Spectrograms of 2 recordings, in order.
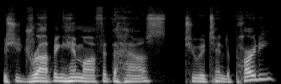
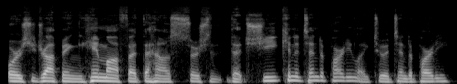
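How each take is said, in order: First: Party stressed with a rising question tune. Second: Him and then can each hit hard; stress on him and can. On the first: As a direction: lean on the word party and lift it. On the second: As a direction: punch him, then can, to split the meaning. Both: Shown as a demonstration. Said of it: "it's ambiguous as to who is attending".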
